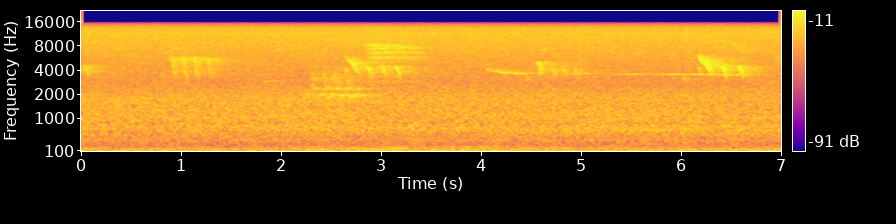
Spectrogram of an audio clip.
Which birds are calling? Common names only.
American Goldfinch, Red-winged Blackbird, Song Sparrow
